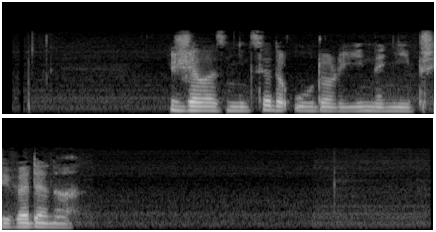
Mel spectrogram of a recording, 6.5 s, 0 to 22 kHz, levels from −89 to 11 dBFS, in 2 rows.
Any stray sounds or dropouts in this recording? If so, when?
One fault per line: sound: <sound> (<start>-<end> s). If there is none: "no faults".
no faults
